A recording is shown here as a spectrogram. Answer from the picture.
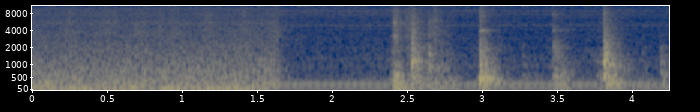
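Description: Hard plastic knocks and clicks as a PVC condensate-neutralizer housing and its union fittings are handled and fitted into the drain line: four sharp knocks in the second half, over a faint steady hum. The first couple of seconds hold only a steady low noise.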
